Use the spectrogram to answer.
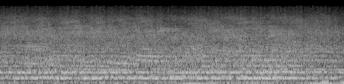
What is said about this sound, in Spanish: El sonido espectacular que llega desde el circuito de Jerez con el arranque de esta segunda carrera del Gran Premio de España prueba de Moto 2.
